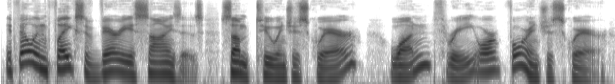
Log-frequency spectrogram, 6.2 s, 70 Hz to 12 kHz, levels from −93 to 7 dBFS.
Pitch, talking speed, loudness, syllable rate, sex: 140 Hz, 165 wpm, -19 LUFS, 4.6 syllables/s, male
